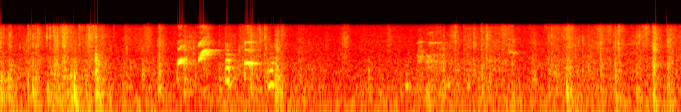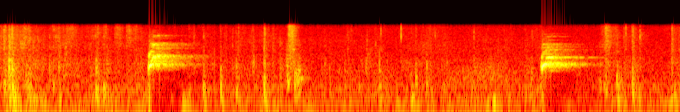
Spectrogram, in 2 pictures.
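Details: Four-week-old Miniature Schnauzer pups playing: scattered squeaks, then two loud, sharp high yelps some four seconds apart, with pawing and shuffling noises throughout.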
